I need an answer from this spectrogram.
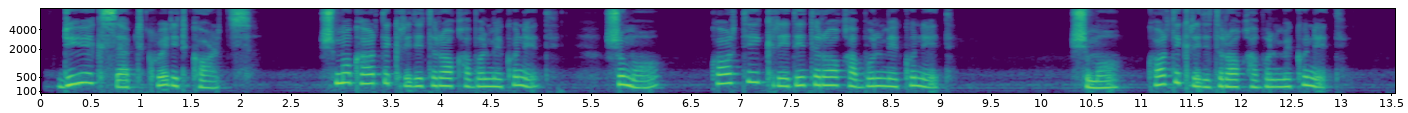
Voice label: Do you accept credit cards, tajik

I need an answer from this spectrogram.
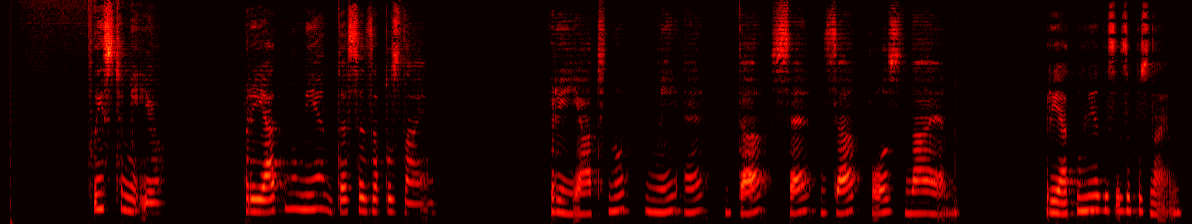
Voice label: Pleased to meet you, bulgarian; the talking bulgarian phrasebook

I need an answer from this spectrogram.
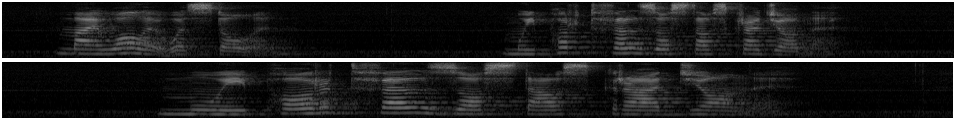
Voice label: My wallet was stolen, Polish; the talking polish phrasebook

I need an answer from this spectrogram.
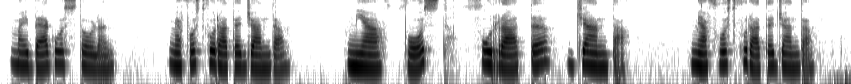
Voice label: Romanian My bag was stolen; talking romanian phrasebook

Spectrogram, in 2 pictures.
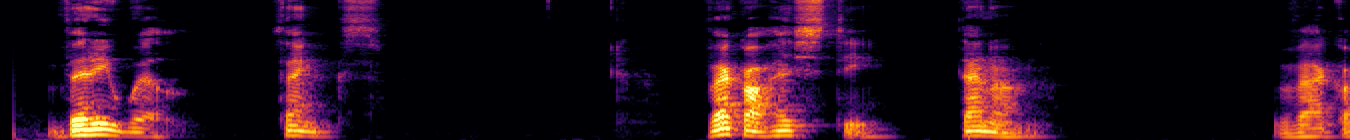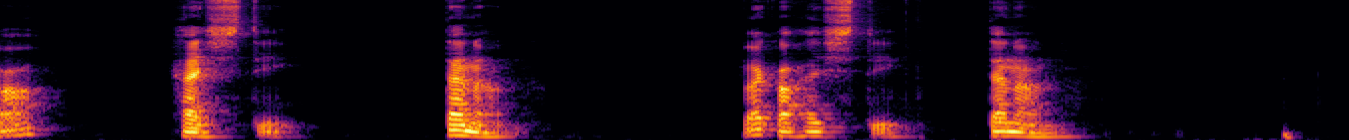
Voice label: Very well thanks, estonian; the talking estonian phrasebook

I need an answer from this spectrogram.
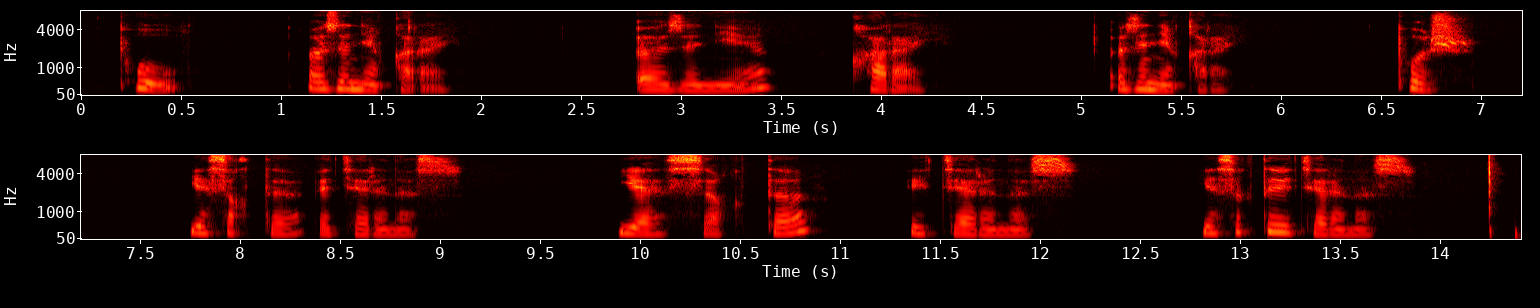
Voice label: Kazakh Pull push, phrasebooks

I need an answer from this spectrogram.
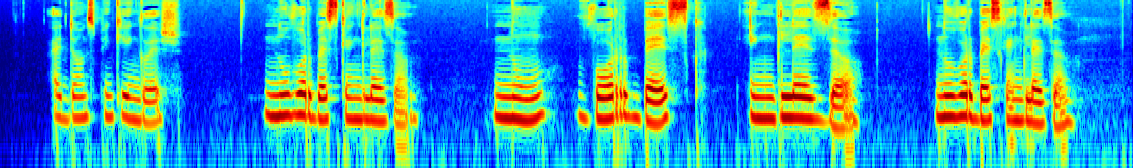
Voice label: "I don't speak English", Romanian

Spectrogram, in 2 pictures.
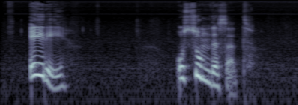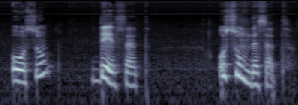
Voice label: MAC 6, macedonian phrasebook

